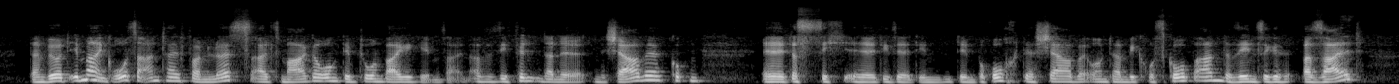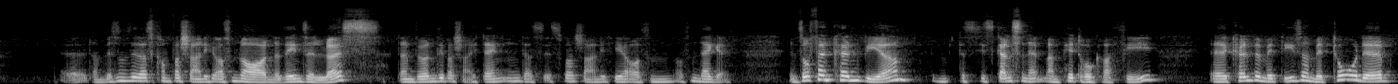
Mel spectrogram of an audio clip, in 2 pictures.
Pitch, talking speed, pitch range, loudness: 130 Hz, 170 wpm, 120-155 Hz, -20 LUFS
